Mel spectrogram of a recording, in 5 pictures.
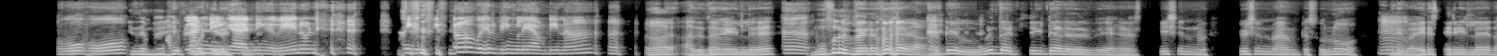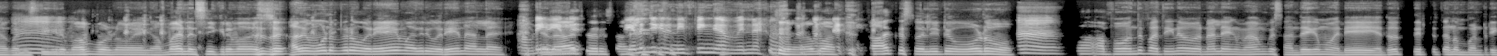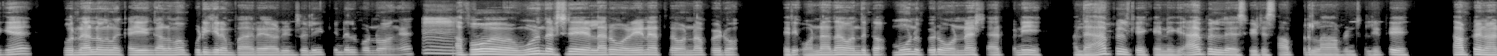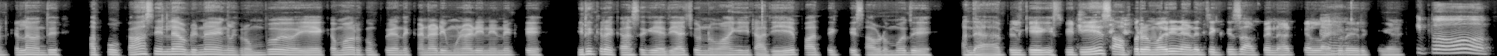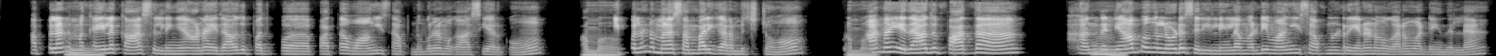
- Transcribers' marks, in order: laughing while speaking: "இந்த மாரி போட்டி வச்"; laughing while speaking: "நீங்க, நீங்க வேணும்னு நீங்க சீக்கிரம் போயிருப்பீங்களே அப்டின்னா?"; unintelligible speech; laugh; laughing while speaking: "அ. அதுதாங்க இல்ல. மூணு பேரு … சாக்கு சொல்லிட்டு ஓடுவோம்"; chuckle; laugh; laughing while speaking: "நெளு நெளிஞ்சுகிட்டு நிப்பீங்க. மின்ன மிஸ் முன்னாடி"; in English: "ஷேர்"; horn; other noise; laugh
- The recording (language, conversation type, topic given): Tamil, podcast, ஒரு தெருவோர உணவுக் கடை அருகே சில நிமிடங்கள் நின்றபோது உங்களுக்குப் பிடித்ததாக இருந்த அனுபவத்தைப் பகிர முடியுமா?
